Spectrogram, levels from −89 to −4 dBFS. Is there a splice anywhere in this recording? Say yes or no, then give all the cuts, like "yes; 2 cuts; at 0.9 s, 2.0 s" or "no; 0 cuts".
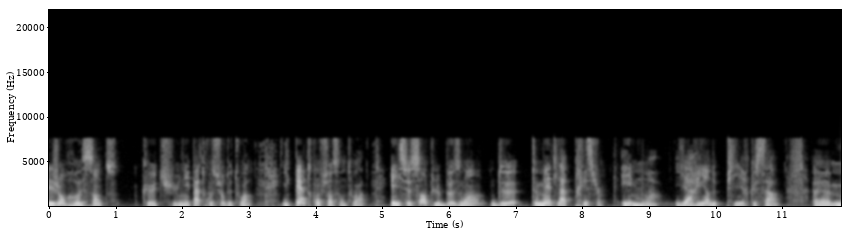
no; 0 cuts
